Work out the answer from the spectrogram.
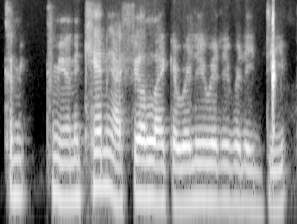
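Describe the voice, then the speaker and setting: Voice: mid-range voice, steady tone, fast talker, dark tone, muffled recording. A student speaking casually in conversation with a teacher. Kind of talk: casual chat.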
